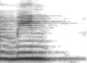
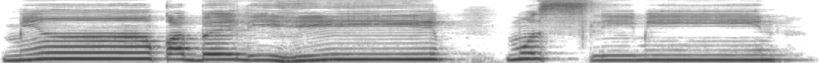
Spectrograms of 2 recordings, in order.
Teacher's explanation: जब नून साकिन या तनवीन के बाद इन 15 हरूफ में से कोई हरफ आ जाए, तो हमने नून की आवाज़ को नाक में छुपा कर पढ़ना है। सही है, नून को ज़ाहिर नहीं करना। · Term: इख्फ़ा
